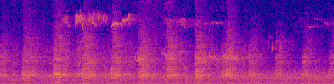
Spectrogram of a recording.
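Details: Egyptian goose pair in a tree near Henley upon Thames, courting. Rapid, hoarse honks pulse steadily about twice a second, with thin high chirps from a small bird threaded above.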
